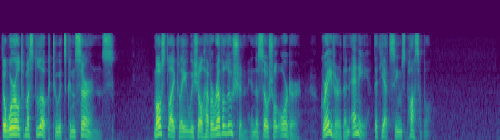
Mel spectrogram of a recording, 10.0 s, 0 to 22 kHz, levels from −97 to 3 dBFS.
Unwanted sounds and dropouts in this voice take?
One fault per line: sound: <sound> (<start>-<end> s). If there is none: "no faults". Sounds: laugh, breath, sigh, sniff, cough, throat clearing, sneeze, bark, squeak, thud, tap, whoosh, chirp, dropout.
no faults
